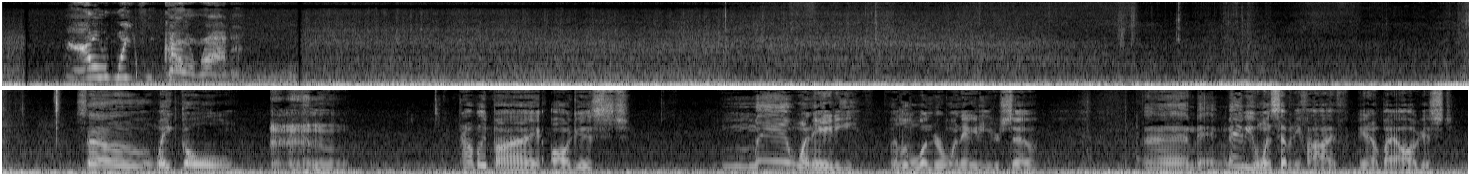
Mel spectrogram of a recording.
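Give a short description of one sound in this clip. A car's tyres and engine rumble steadily on the road.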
